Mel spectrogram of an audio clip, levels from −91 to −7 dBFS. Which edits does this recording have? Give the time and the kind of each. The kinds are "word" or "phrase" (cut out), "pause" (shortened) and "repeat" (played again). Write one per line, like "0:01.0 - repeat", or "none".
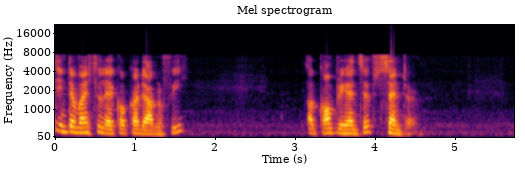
0:03.1 - word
